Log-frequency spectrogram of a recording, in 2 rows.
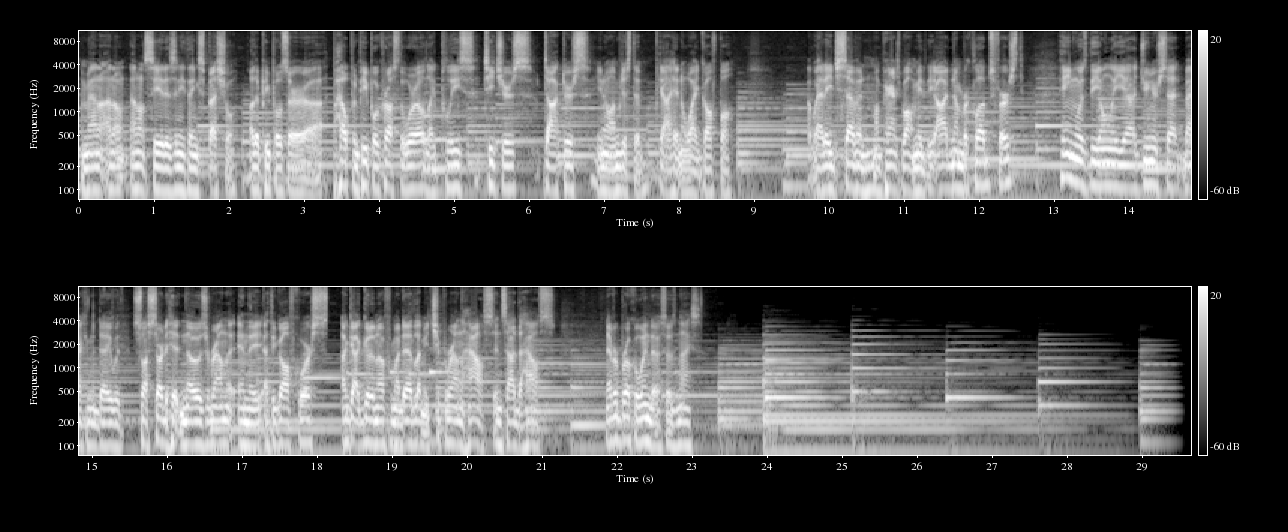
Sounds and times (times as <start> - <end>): Speech: 0.0 - 8.8, 9.7 - 21.2, 21.8 - 23.2
Music: 0.0 - 29.6.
